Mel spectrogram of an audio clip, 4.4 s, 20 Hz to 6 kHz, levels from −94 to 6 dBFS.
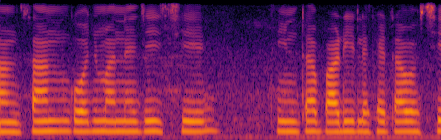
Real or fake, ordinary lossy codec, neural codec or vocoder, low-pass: real; none; none; 5.4 kHz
